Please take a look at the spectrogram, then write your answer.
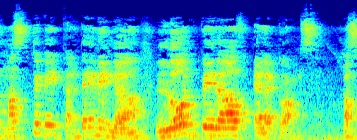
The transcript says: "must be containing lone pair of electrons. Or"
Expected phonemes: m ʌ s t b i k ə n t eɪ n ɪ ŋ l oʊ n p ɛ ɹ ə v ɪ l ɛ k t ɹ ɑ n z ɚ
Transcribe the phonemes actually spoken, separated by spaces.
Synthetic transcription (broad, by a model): m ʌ s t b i k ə n t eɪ n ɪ ŋ l oʊ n p ɛ ɹ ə p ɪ l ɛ k t ɹ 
